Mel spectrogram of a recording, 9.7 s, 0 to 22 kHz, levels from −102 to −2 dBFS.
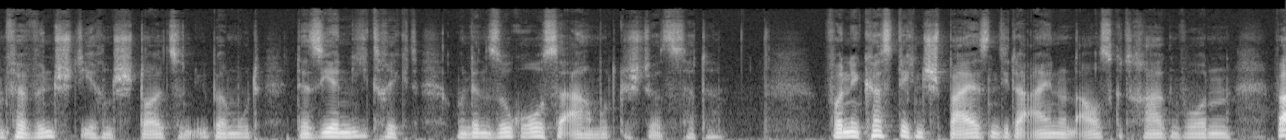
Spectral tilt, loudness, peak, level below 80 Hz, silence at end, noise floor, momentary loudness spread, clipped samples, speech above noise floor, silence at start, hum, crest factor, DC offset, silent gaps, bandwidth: -5.5 dB/octave; -21 LUFS; 0 dBFS; -42 dBFS; 0 s; -45 dBFS; 12 LU; under 0.1%; 25 dB; 0 s; none; 20 dB; under 0.1%; none; 17 kHz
